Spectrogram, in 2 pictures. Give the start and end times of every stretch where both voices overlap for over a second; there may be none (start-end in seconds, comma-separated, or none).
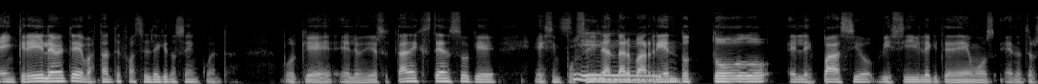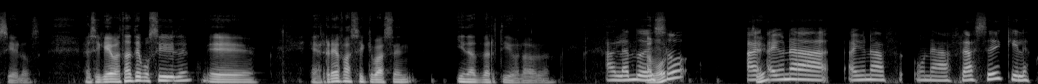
5.6-6.8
